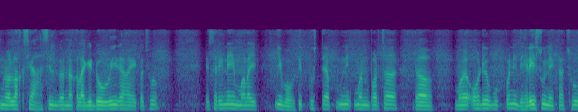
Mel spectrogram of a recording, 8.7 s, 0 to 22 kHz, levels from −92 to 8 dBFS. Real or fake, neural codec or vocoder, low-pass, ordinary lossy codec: real; none; 7.2 kHz; MP3, 64 kbps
